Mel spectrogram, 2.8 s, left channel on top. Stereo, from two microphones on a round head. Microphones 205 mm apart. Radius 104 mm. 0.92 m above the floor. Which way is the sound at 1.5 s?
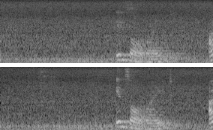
85° right.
